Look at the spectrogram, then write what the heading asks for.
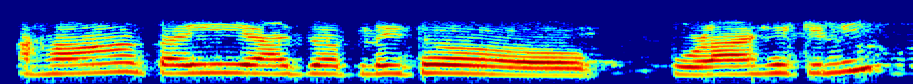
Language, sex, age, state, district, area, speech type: Marathi, female, 45-60, Maharashtra, Buldhana, rural, conversation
